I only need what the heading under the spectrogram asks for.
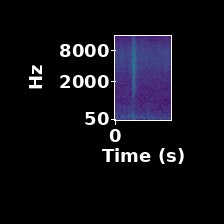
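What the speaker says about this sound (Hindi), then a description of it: "बारिश आ गई है" Rain falls as a steady broadband hiss in a brief stretch, fairly close and continuous, with no voices.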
